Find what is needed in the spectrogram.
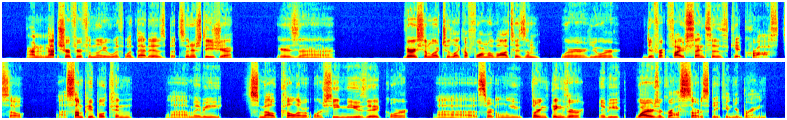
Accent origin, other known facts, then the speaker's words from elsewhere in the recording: Los Angeles, California, United States; you know, I'm from the Los Angeles area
